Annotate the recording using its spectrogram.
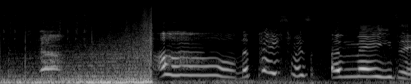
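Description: A woman's drawn-out, wavering wordless cries and moans, the kind of 'ooh' sounds made while watching a putt roll. Wind rumble on the microphone runs under the first second and a half and then cuts off suddenly.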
